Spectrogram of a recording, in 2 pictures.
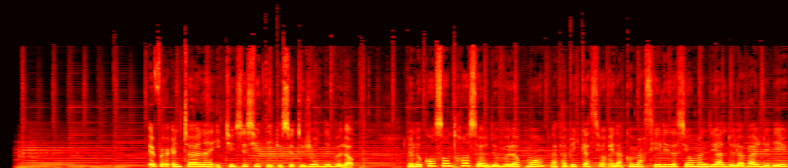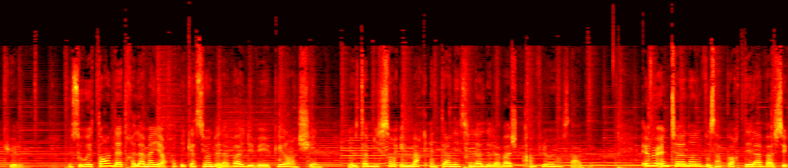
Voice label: french girl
